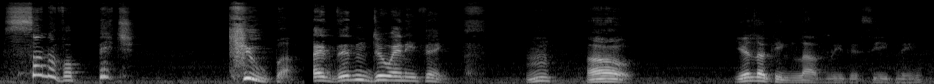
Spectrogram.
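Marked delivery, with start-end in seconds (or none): 0.0-2.9 very high, furious exclamation; outraged outburst. Acted. The boss reads the report and bursts out high in fury. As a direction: explode with rage high up.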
